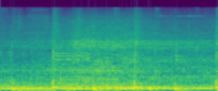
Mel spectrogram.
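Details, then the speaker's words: Scooter torque drive after torque drive bearing replacement, cured grinder-like noise: steady low drive drone with only faint light ticks, no grinding rasp; quiet in person, sensitive microphone exaggerates noise; bearing runs smoothly. "Okay, so tahimik na siya. So mas maganda ang pakinggan kung sa personal, pero pag dito sa video kasi maririnig mo talaga yung medyo maingay na kasi sensitive yung microphone natin. Pero kung maririnig mo siya ng personal, napakatahimik."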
